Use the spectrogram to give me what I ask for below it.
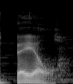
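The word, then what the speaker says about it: Baal: Lorewise, this dark wanderer is Bale and uh that is how it is pronounced in the Diablo universe.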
